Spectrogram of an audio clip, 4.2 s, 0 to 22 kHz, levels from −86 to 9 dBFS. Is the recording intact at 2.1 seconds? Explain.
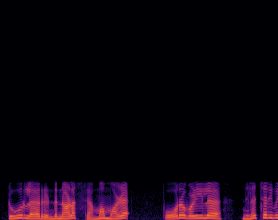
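Yes, the audio is intact at 2.1 seconds, with only the room's background noise sitting about 48 dB below the speech.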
